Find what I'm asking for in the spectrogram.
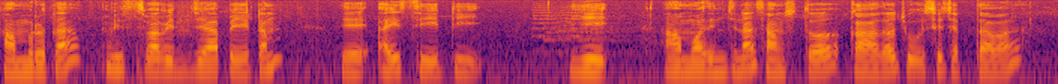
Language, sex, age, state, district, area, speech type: Telugu, male, 18-30, Andhra Pradesh, Konaseema, rural, read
